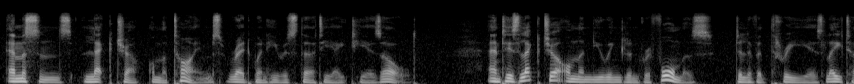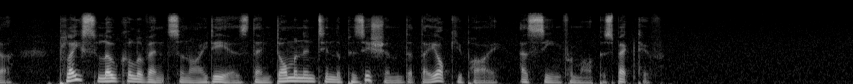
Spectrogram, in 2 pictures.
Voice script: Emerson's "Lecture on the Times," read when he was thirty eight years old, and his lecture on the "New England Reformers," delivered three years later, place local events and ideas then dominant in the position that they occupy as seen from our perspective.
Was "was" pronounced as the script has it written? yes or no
yes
